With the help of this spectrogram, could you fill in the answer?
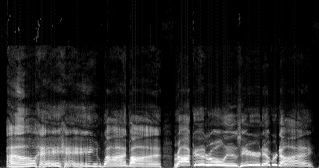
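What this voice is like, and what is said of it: Sung imitation of another person's voice. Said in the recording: “my Neil Young impression”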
